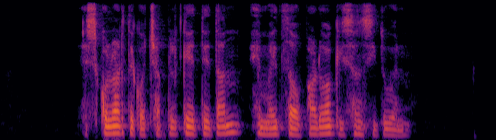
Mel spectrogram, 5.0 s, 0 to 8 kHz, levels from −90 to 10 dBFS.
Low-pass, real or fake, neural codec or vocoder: 7.2 kHz; real; none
